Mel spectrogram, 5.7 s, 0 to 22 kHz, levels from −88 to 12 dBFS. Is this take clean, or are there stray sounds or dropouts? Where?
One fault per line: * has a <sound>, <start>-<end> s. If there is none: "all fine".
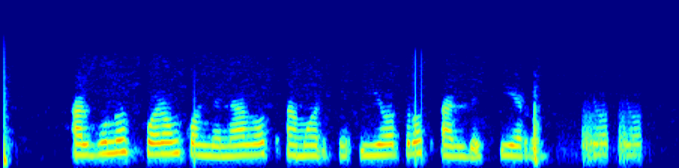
* has a laugh, 4.8-5.4 s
